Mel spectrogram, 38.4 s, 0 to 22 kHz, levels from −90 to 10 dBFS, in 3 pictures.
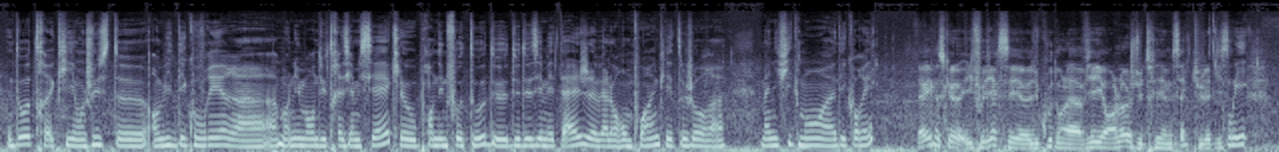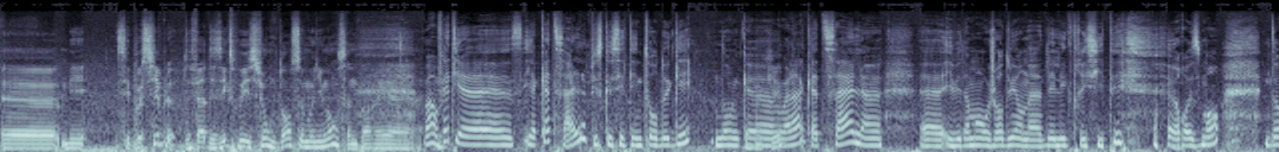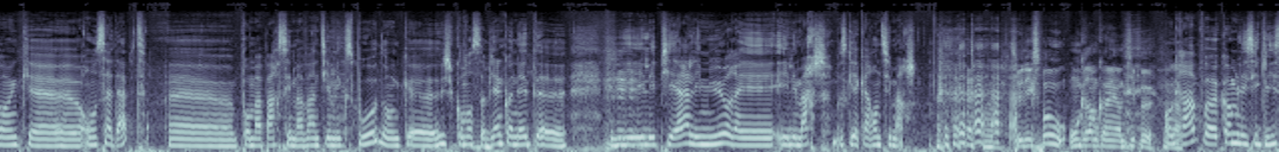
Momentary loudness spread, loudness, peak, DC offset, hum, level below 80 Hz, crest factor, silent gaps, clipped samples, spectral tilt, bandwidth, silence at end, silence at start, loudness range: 4 LU; -11 LUFS; 0 dBFS; under 0.1%; none; -24 dBFS; 10 dB; none; under 0.1%; -5 dB/octave; 15.5 kHz; 0 s; 0 s; 1 LU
